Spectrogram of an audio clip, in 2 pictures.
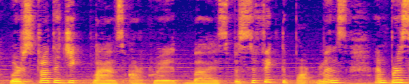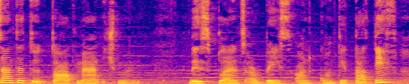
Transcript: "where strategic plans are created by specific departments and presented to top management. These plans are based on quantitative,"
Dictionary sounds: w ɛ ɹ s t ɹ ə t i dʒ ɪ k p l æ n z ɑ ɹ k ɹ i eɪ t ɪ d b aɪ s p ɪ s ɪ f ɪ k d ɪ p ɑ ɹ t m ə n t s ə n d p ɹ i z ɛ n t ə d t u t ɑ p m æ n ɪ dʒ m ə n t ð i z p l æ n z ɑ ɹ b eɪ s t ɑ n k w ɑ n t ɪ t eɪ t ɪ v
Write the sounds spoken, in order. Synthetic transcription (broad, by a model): w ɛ ɹ s t ɹ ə t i dʒ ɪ k p l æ n s ɑ ɹ k ɹ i eɪ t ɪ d b aɪ s p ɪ s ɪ f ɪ k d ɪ p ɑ ɹ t m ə n t s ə n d p ɹ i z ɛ n t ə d t u t ɑ p m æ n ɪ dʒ m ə n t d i s p l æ n s ɑ ɹ b eɪ s t ɑ n k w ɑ n t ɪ t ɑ t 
